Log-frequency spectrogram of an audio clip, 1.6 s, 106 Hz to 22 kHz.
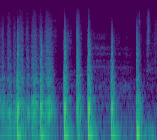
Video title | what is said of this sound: Intérieur Premium pour ce VOLVO EX30 ? | toc toc toc est-ce qu'il y a quelqu'un ça sonne creux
